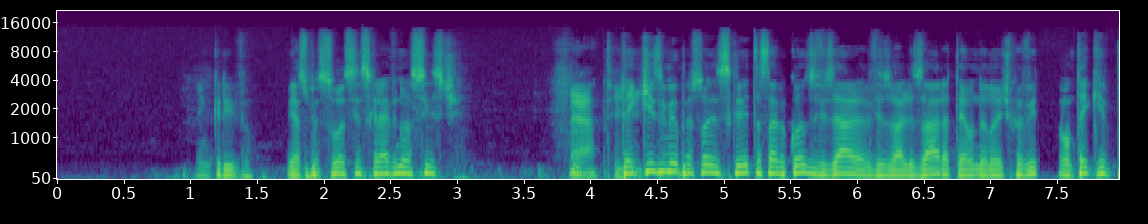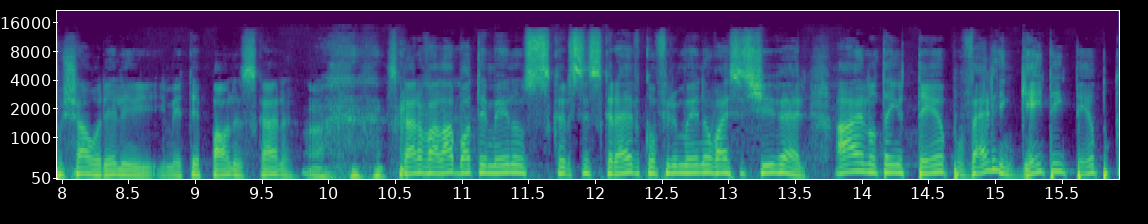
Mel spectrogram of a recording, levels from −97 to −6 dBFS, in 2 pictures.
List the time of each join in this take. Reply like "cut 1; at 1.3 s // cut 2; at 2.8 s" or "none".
cut 1; at 7.4 s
